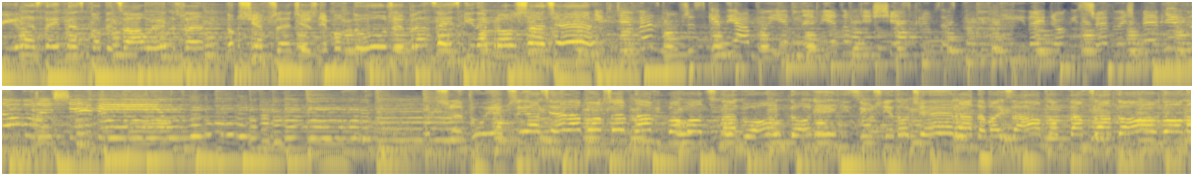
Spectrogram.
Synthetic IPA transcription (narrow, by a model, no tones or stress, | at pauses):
fʲilɛst̪ɛjt̪ɛ̃sknɔt̪̬ɪt̪sawɪʐɛ | t̪ɔɕɛpʂɛt͡ɕɛʂɲɛpɔft̪uʐɘpɾɛnd̪zɛjsɡʲid̪ajpɾɔʂɛt͡ɕɛɲɛxt͡ɕɛvɛzmɔ̃w̃fʂɨst̪̚kʲɛd̪jabwɪjɛd̪nɛvʲjɛd̪zɔ̃w̃ɡd͡ʑɛɕɕɛskɾɪwzɛspɾavʲɛd̪lʲivɛjd̪ɾɔɡʲisʂɛd̪wɛɕpɛvɲɛznɔvuʐɛɕɛbʲjɛ | pɔtʂɛbujɛpʂɨjat͡ɕɛlapɔtʂɛbnamʲipɔmɔt̪snad̪wɔɲd̪ɔɲeɛjɲit̪sjuʂɲɛd̪ɔt͡ɕɛɾad̪avajzamnɔ̃w̃t̪amzad̪ɔvɔn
